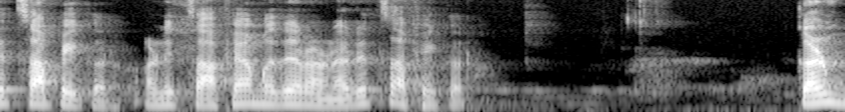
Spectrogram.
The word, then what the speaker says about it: चापेकर: कारण बऱ्याच जणांचं चाफेकर बंधू असंच उच्चारण ऐकल्यानंतर माझंच पुस्तक आहे चापेकर पर्व म्हणून, तर मला अनेकांनी विचारलं स्पेलिंग मिस्टेक आहे का म्हणून. म्हटलं चापेकरच बरोबर आहे, चाफेकर नाही.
